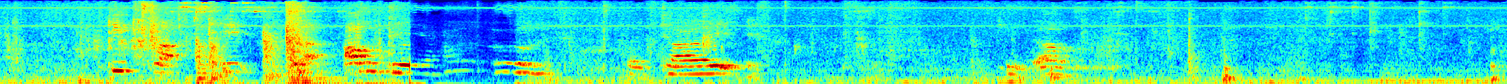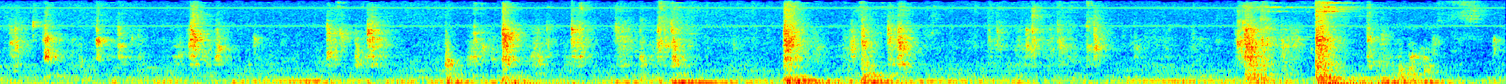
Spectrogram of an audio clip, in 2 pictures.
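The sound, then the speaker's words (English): Keys jingle and scrape against a door lock in a long series of metallic clicks, rattles and knocks, while people talk intermittently throughout. “Have you found the keys? Are you putting the key in the lock?”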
